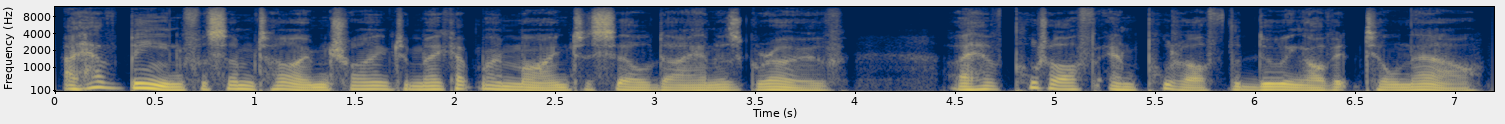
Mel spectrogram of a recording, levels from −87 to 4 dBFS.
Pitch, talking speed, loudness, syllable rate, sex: 120 Hz, 240 wpm, -17 LUFS, 4.8 syllables/s, male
